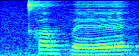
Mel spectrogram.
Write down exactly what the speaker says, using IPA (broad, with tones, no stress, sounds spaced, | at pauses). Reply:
kʰ ɐ˥ w p ɛː˨˥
